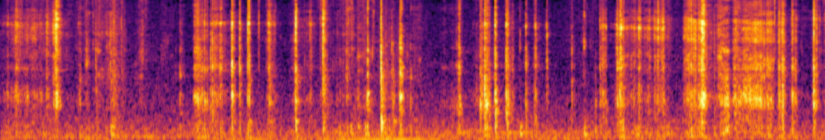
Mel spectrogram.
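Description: A green and yellow marbled solid soap bar is held in the hand and scraped and shaved along its edge with a metal box-cutter blade. Quiet, crisp, bright scraping strokes and sharp little ticks and crackles come in irregular bursts with almost no low end. Each sound stops instantly, with no ring.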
